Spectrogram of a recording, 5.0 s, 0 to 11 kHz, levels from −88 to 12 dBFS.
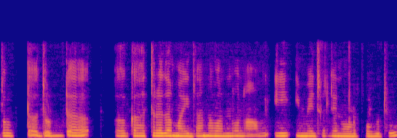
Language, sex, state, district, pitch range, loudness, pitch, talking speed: Kannada, female, Karnataka, Dharwad, 195-210 Hz, -15 LUFS, 205 Hz, 95 wpm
